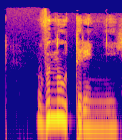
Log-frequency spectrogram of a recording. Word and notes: внутренний: /ˈvnutrʲɪnʲːɪj/

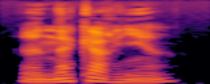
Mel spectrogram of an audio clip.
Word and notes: mite: American English

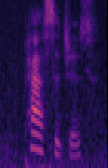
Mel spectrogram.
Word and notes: passages: American English

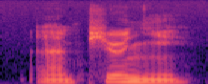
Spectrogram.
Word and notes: pionnier: France; /pjɔ.nje/

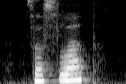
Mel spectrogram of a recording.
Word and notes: envoyer: France; [ɑ̃.vwa.je]

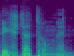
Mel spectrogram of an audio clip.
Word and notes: Bestattungen: /bəˈʃtatʊŋən/; German

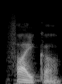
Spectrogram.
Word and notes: pipe: /paɪp/

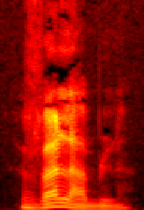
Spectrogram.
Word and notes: acceptable: American English; IPA: /æk.ˈsɛp.tə.bəl/

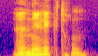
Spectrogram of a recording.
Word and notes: électron: [e.lɛk.tʁɔ̃]

